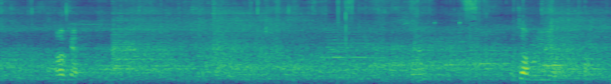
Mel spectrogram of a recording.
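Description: Brief indistinct voices, one short burst about half a second in and another near the end, over a constant rustling, handling noise with small clicks.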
